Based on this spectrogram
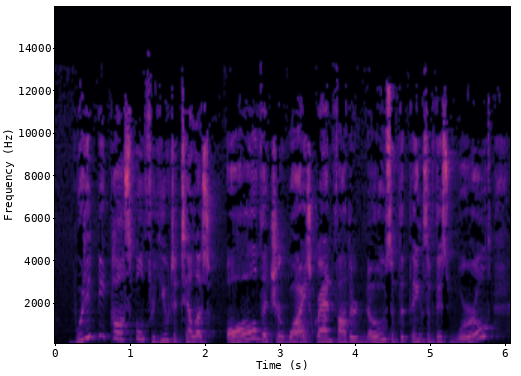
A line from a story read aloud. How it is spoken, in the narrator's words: asked Affliction eagerly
